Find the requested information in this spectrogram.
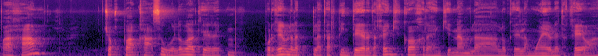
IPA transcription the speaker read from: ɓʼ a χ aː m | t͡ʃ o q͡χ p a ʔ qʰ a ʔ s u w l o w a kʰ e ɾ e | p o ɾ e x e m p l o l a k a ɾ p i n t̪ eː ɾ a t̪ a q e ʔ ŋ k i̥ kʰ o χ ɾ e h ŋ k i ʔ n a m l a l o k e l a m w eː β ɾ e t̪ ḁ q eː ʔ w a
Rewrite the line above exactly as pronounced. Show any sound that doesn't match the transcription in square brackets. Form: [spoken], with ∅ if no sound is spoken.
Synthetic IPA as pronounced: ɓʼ a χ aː m | t͡ʃ o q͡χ p a ʔ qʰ a ʔ s u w l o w a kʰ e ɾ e | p o ɾ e x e m p l o l a k a ɾ p i n t̪ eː ɾ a t̪ a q e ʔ ŋ k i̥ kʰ o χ ɾ e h ŋ k i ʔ n a m l a l o k e l a m w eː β [l] e t̪ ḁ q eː ʔ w a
